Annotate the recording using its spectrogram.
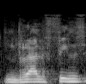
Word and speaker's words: Ralph Fiennes: Creo que el protagonista es el Ralph Fiennes, ¿no? ¿Lo he dicho bien? – Sí. Ralph Fiennes.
